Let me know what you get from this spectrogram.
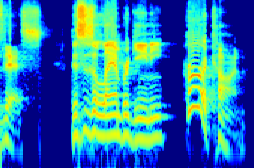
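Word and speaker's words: Huracán: Have you guys heard people say Urkan Lamborghini Urakan? Urkan. Like I get it if you know if that's your accent to pronounce the word Huracan.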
